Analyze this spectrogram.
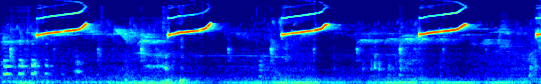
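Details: Female Oriental magpie-robin, kept for training cage birds and rousing males, gives long, clear, upward-sliding whistles, each about three-quarters of a second long, repeated every two seconds or so against a quiet background.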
